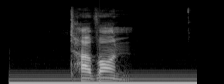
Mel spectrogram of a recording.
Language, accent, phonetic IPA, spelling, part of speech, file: Persian, Iran, [t̪ʰæ.vɒ́ːn], توان, noun / verb, Fa-توان.ogg
- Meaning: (noun) 1. power, stamina 2. ability, competence 3. power 4. exponent; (verb) present stem form of توانستن (tavânestan)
